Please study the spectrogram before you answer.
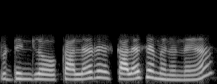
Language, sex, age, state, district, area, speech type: Telugu, female, 18-30, Telangana, Adilabad, urban, conversation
